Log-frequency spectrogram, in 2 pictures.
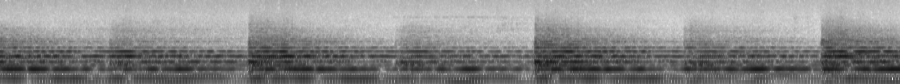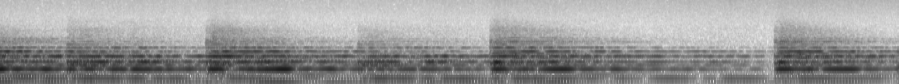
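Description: A huge church bell in Cologne on the Rhine, cast from melted-down cannons, tolls slowly: deep, evenly spaced strikes roughly every second and a half, each leaving a long humming resonance that overlaps the next.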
